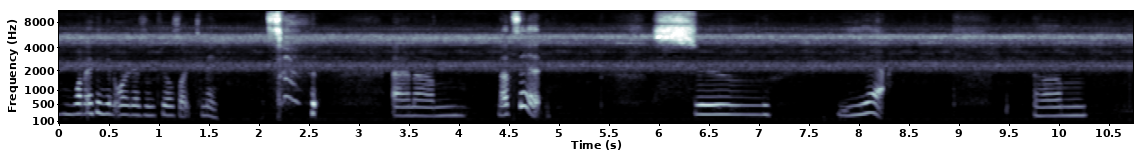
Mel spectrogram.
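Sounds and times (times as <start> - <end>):
speech: 0.0 - 2.7, 3.4 - 5.1, 6.4 - 8.4, 9.8 - 10.4
crickets and grasshoppers chirping outdoors at night: 0.0 - 10.7.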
